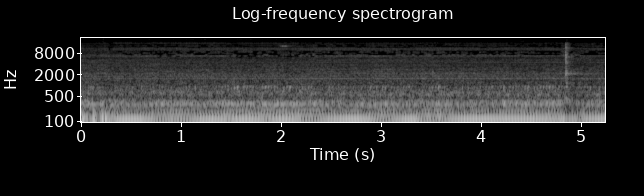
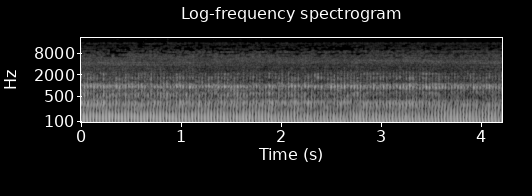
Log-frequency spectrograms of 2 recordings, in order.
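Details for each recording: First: Citroen BX during restoration, freshly reassembled with breather system not yet fitted and a soot-smoky exhaust: steady, even idle with a soft pump whir underneath, slight tinkle from the resonator; normal idle. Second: Citroen BX at idle, exhaust with non-genuine front pipe, sooty from diesel: deep even pulse about 3.5 beats a second with heavy low boom; exhaust louder than before, sounds like a tractor.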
